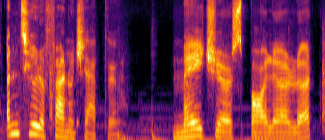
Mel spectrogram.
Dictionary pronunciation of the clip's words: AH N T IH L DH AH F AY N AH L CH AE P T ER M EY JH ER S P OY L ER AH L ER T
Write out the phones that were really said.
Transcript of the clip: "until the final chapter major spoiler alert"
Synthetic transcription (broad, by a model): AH N T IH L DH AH F AY N AH L CH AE P T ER M EY JH ER S P OY L ER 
